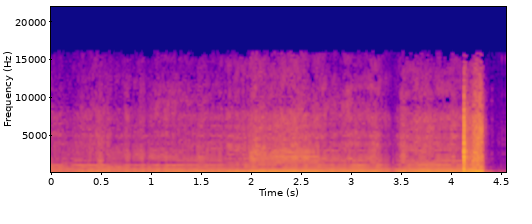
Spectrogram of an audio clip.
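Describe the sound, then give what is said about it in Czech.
A fly buzzes steadily for several seconds around an older fisherman fishing at the Lipno Reservoir, its drone wavering slightly in pitch, before ending abruptly with a sharp slap-like hit. “Staršího rybáře obtěžovala moucha.”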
